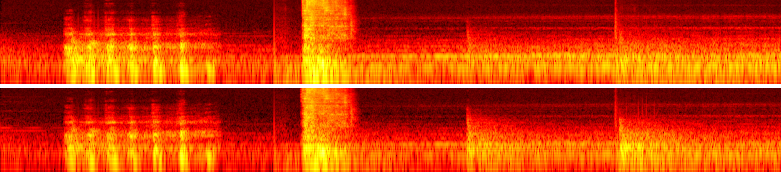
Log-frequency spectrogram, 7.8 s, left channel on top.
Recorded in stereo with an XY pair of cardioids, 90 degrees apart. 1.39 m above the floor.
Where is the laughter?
65° left, 1.0 m; by 2.2 s 30° right, 0.6 m.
